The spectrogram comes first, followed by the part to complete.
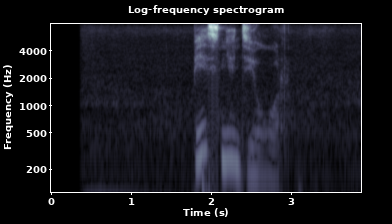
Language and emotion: Russian, neutral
